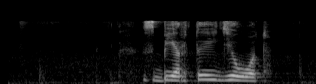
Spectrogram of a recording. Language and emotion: Russian, angry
